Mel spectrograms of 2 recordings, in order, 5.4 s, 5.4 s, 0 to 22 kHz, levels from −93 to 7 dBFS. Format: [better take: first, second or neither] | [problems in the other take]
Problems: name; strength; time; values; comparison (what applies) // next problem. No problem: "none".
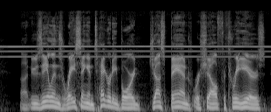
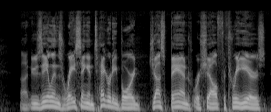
second | high-pitched whine; noticeable; throughout; 4.5 kHz, 10 dB below the speech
